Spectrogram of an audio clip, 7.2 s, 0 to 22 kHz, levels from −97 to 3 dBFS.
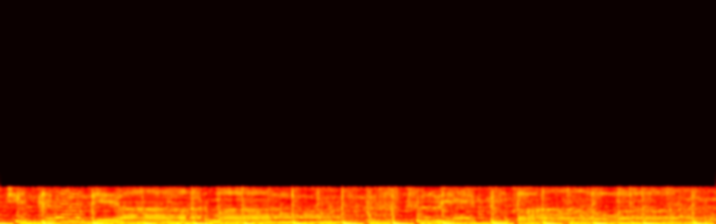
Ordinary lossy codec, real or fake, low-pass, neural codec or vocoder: none; fake; 3.6 kHz; codec, 24 kHz, 3.1 kbps, DualCodec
